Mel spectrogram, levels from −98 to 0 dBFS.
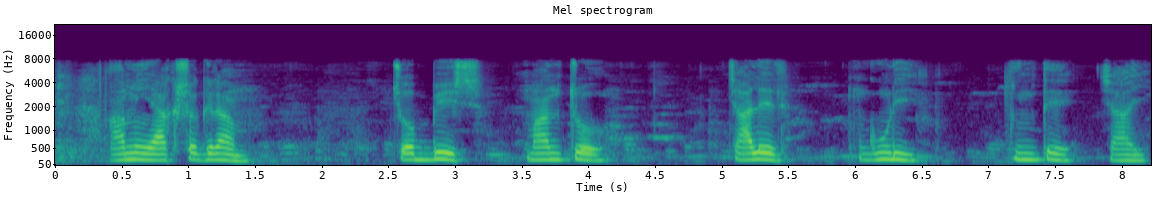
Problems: continuous background conversations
